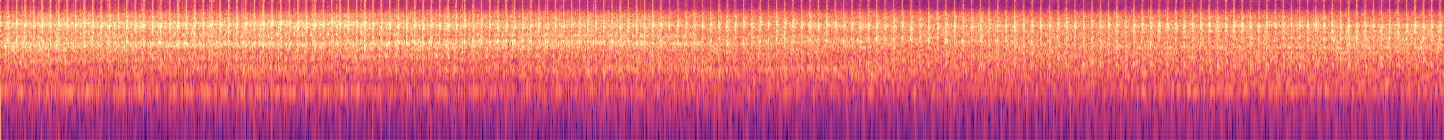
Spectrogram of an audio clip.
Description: мотоцикл урал, кто связывался с таким стуком, по слуху вроде бы как в распредвале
